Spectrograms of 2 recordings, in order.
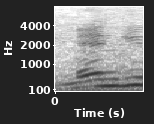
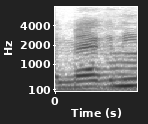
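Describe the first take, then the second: First: The middle consonants sound as 'ng'. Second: The middle consonants sound as 'gn'. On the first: The speaker calls it right. "मैंगी बोलेंगे" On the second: The speaker calls it wrong. "मैग्नी नहीं है"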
